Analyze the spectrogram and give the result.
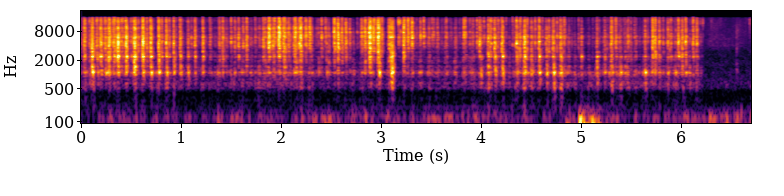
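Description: A wooden stylus scrapes broad areas of black coating off the background of a flat scratch-art paper card lying on a table. The result is a dense, continuous, bright scratching and rasping with rapid gritty strokes and little low end. A brief low thud comes near the end before the scraping fades out.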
